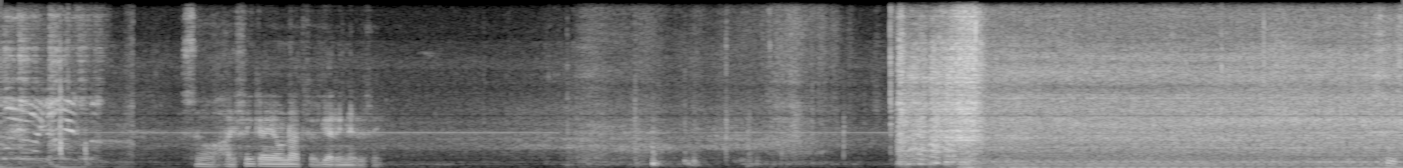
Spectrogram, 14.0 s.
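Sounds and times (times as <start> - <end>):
car engine starting and idling: 8.9 - 14.0.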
